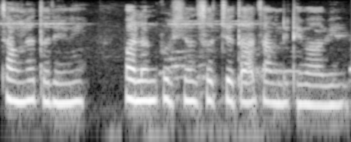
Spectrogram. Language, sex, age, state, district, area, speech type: Marathi, female, 18-30, Maharashtra, Akola, rural, spontaneous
